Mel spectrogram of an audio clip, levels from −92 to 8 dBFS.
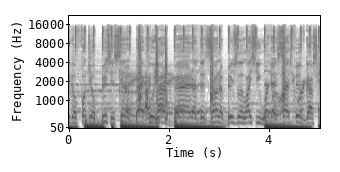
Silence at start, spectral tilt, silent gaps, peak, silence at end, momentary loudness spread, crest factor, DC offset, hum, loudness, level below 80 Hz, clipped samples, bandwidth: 0 s; -3.5 dB/octave; none; -6 dBFS; 0 s; 5 LU; 12 dB; under 0.1%; none; -22 LUFS; -20 dBFS; under 0.1%; 16.5 kHz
